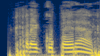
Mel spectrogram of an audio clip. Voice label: "retrieve to", spanish computer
